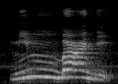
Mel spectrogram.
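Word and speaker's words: مِنْ بَعْدِ: Nah, contohnya itu ada pada kalimat mim ba'di yang asalnya min ba'di menjadi mim ba'di.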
